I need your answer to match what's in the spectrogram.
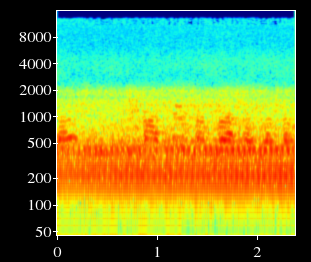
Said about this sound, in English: I got in and we drove to 73rd Street and 3rd Avenue.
